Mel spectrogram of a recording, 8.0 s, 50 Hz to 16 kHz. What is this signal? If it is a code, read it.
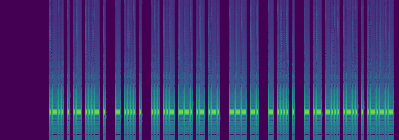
Morse code, heard as a keyed tone, about 37 wpm, 700 Hz. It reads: LEAVE THE SUGAR ON THE TABLE.
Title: Sentences from Top 1200 Words 40wpm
